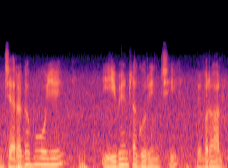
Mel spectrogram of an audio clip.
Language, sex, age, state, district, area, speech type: Telugu, male, 18-30, Andhra Pradesh, Krishna, rural, read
